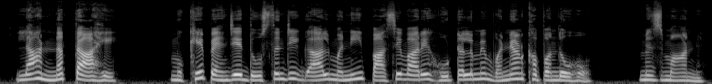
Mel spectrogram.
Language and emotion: Sindhi, disgusted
